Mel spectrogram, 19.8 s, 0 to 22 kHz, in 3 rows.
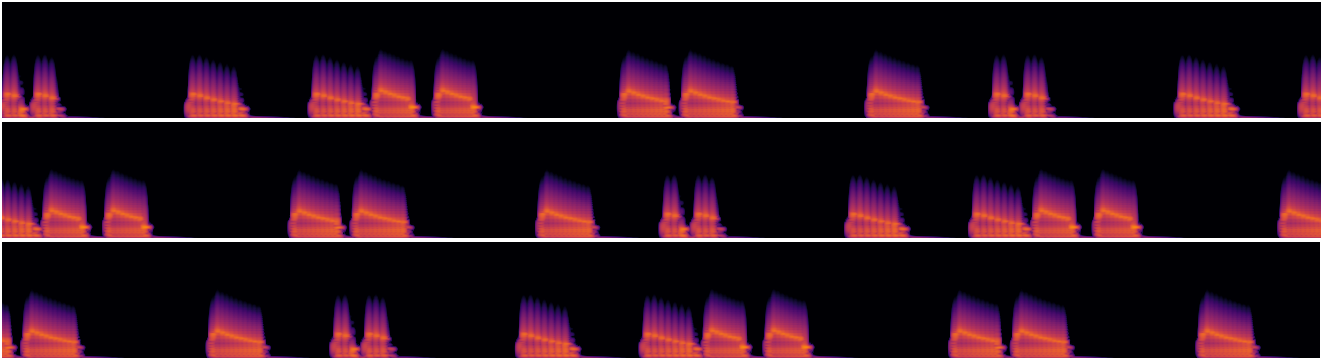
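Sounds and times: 
West Coast bass melody loop in A sharp minor: 0:00.0 - 0:00.3, 0:01.0 - 0:02.4, 0:03.1 - 0:03.7, 0:04.4 - 0:05.3, 0:05.9 - 0:07.4, 0:08.0 - 0:08.6, 0:09.3 - 0:10.2, 0:10.8 - 0:12.3, 0:13.0 - 0:13.6, 0:14.2 - 0:15.2, 0:15.8 - 0:17.3, 0:18.0 - 0:18.6, 0:19.2 - 0:19.6.

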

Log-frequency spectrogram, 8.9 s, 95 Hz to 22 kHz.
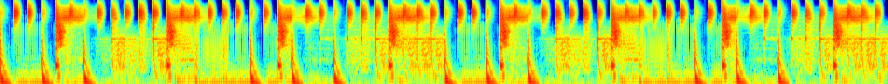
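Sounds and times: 
experimental drum loop: 0:00.0 - 0:08.8.

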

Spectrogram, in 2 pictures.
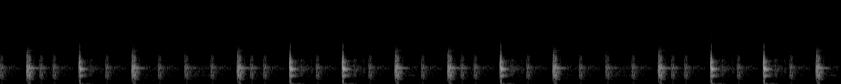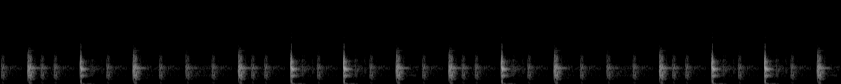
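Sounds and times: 
percussion drum loop: 0:00.0 - 0:16.8.

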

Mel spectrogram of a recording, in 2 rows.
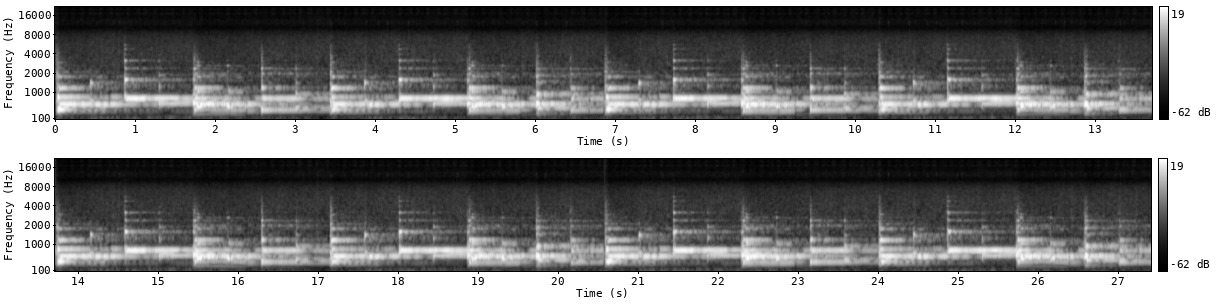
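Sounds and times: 
C minor plucks at 140 BPM: 0:00.0 - 0:27.4.

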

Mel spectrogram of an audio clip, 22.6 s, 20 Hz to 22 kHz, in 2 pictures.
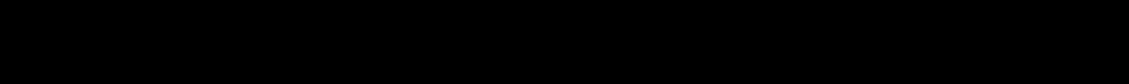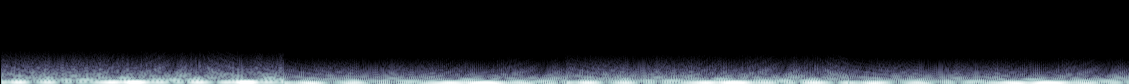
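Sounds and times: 
D sharp minor bass loop: 0:11.3 - 0:22.5.

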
